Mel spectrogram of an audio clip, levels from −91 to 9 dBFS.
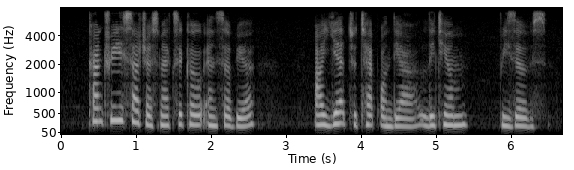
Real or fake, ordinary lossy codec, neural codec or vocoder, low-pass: real; none; none; 7.2 kHz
